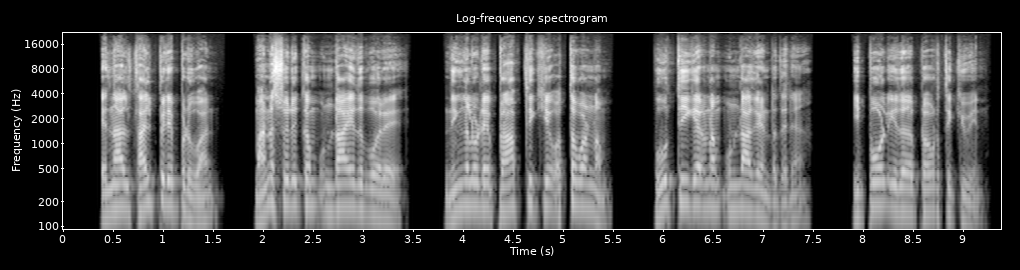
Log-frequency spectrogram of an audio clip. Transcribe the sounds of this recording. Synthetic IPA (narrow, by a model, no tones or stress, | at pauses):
e̞nːaːlt̪ɐlpiɾɐpːe̞ɽuʋaːn | mɐnɐsuɾukːɐmʔṵɳɖaːjɐðupo̞ːle̞ | niŋːɐɭuɽe̞praːp̚t̪ikʲːɐot̪ːɐʋɐɳːɐm | puːrt̪iːɣɐɾɐɳɐmuɳɖaːɣe̞ːɳɖɐðinɨ̰ | ipːo̞ːɭiðɨprɐʋɐrt̪ikʲːuʋḭn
